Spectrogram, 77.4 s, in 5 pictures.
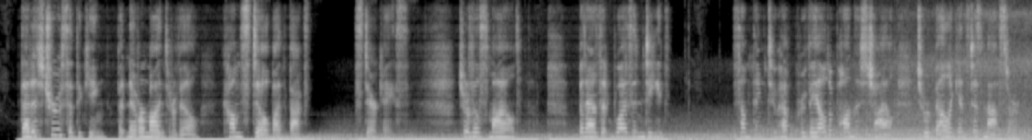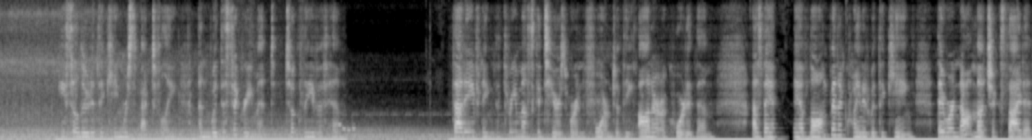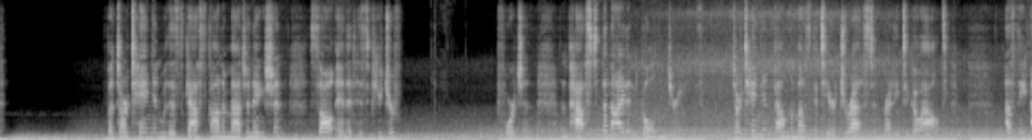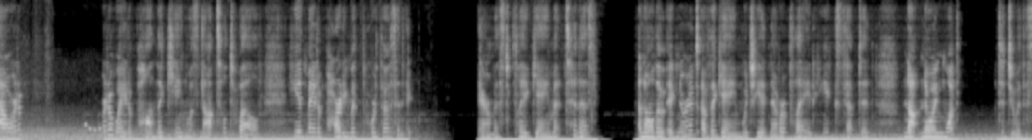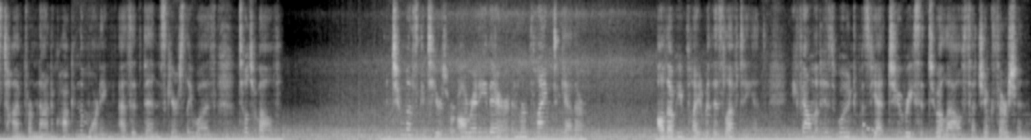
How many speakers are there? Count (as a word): one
